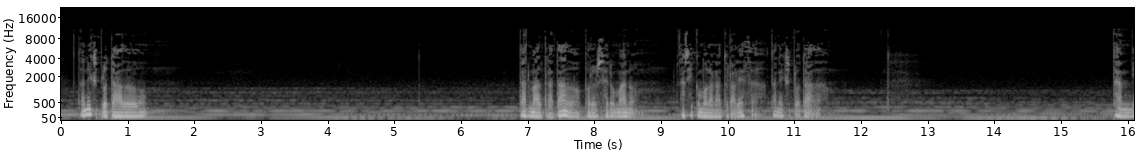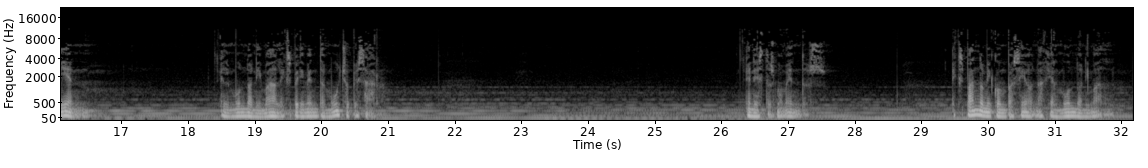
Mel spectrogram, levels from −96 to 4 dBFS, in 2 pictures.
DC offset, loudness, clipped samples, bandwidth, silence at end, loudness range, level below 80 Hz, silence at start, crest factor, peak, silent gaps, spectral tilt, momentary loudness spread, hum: under 0.1%; -32 LUFS; under 0.1%; 10.5 kHz; 0 s; 17 LU; -48 dBFS; 0 s; 20 dB; -14 dBFS; none; -7 dB/octave; 21 LU; none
